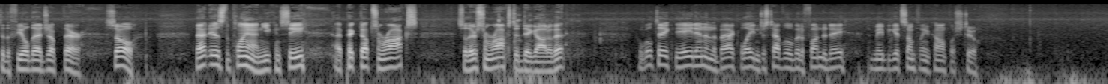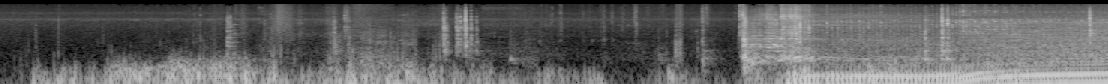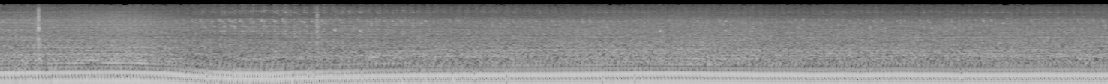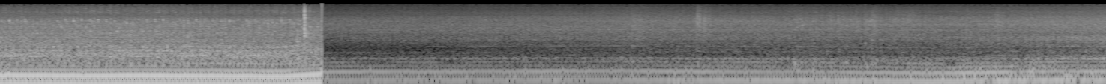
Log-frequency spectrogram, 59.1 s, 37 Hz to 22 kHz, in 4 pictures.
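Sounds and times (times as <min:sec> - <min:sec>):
tractor engine cranking and running: 0:24.6 - 0:49.3.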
